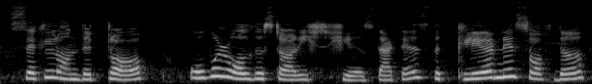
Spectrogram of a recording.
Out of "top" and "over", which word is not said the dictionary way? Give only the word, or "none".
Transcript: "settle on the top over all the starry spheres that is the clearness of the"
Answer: none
